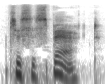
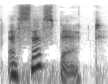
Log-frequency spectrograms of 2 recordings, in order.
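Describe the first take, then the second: First: SusPECT, stressed on the second syllable. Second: SUSpect, stressed on the first syllable. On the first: Teacher models verb "suspect", second-syllable stress. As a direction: hit PECT in "suspect". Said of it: "to the second syllable". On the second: Teacher models noun "suspect", first-syllable stress. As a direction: hit SUS in "suspect". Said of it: "first syllable for nouns". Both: Shown as a demonstration.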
